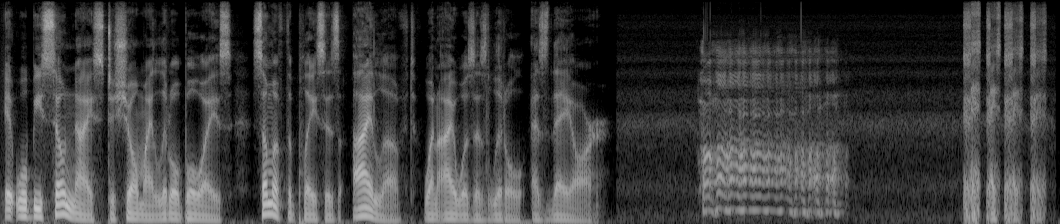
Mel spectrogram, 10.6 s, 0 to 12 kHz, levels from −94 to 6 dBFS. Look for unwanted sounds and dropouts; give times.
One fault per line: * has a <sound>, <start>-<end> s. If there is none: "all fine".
* has a laugh, 7.0-8.5 s
* has a laugh, 9.6-10.5 s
